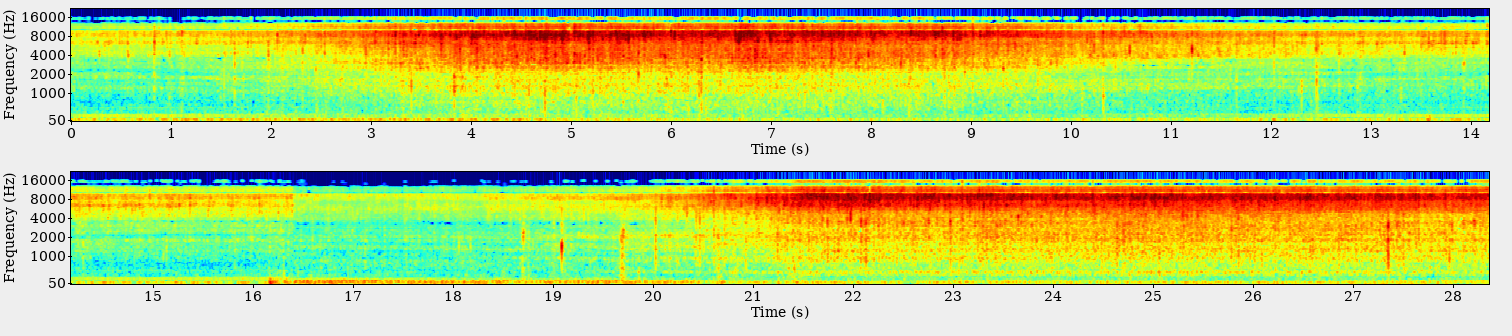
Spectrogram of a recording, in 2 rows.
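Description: Bacon sizzling in a cast-iron skillet, the sizzle swelling and then fading. After a cut about halfway through, sizzling again, louder from about 21 s on, from a seasoned whole chicken searing in a cast-iron Dutch oven.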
